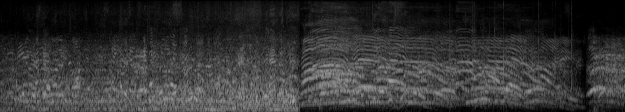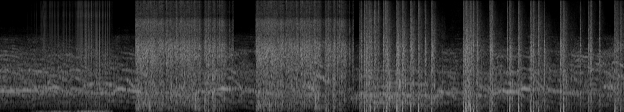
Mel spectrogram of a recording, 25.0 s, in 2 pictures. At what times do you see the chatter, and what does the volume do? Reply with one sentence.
You can hear the chatter from 0.0 to 24.9 s, getting quieter.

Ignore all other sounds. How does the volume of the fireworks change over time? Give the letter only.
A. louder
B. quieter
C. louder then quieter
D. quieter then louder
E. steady
E.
